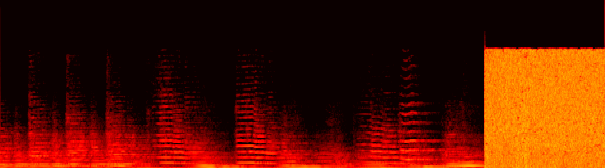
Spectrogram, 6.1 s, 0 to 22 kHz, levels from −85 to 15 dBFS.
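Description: From 4.85 s to the end, the audio turns into loud, harsh broadband noise: samples built from the wrong bytes. The reader misassembles each sample's bytes, so the rapidly varying low-order bits land in the most significant positions, burying the original signal under broadband hiss.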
